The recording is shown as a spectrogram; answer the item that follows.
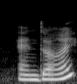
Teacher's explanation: Many times I hear natives saying and I. They link the D with I. And I or they drop it and they still do the linking.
